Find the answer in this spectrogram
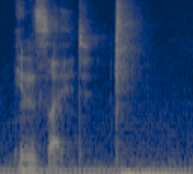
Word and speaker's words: Incite: So why would somebody name a company Incite, but pronounce it like Insight?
